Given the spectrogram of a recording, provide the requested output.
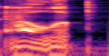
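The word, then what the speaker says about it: Allip: is that again what is this again uh it's spelled a-l-l-i-p it's an alep it's not friendly alex are basically the spectral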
